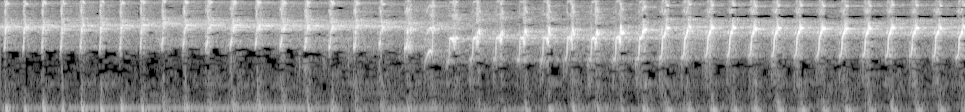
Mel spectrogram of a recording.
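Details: Long ngekek chatter from a lovebird, played to draw in a rival bird: rapid, regular high-pitched buzzy pulses that grow louder and steadier toward the end.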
